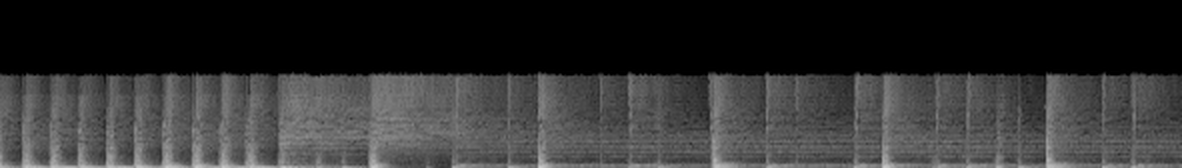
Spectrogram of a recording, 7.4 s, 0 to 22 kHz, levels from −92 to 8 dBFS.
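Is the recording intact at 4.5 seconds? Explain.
No. At 4.5 seconds, as across the whole clip, the music sounds grainy and rough with nothing above 12.2 kHz, likely Opus compression filling starved bands with noise at a low bitrate.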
